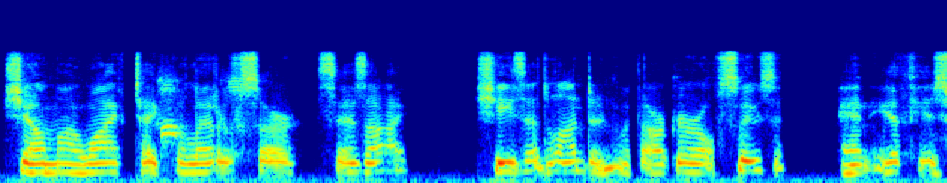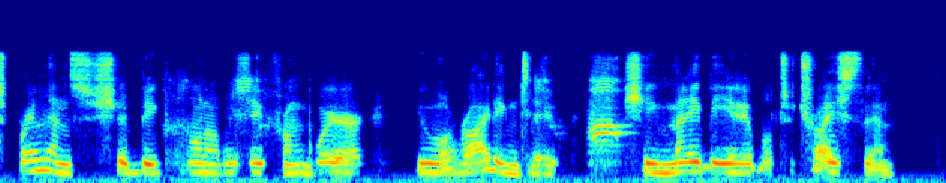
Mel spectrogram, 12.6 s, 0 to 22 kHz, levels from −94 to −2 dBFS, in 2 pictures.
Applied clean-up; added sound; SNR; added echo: neural diffusion model UNIVERSE++.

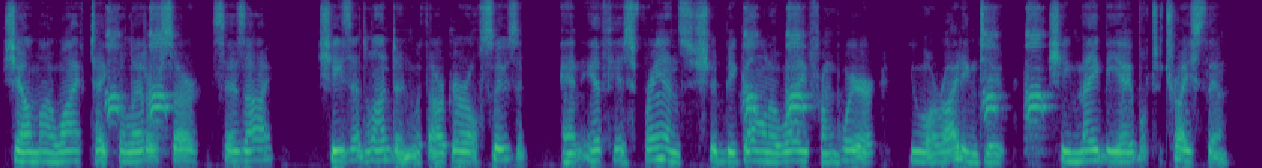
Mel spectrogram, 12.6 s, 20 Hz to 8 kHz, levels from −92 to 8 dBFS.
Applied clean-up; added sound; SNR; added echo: neural mask model Resemble Enhance denoiser.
